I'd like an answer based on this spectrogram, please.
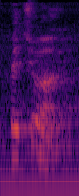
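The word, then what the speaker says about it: Bequia: 5 days later, he arrived to Balisur, where from the prisoners were taken to the port of Bekia, but pronounced Bechua, and where the vessels were anchored ready for the repatriation.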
